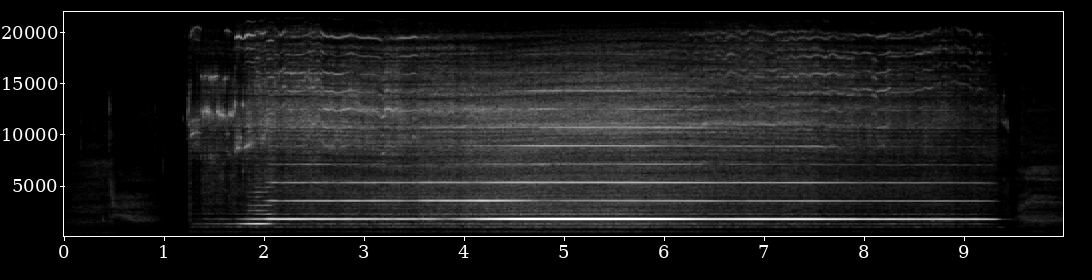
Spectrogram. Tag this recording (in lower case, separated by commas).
music, wind instrument, musical instrument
